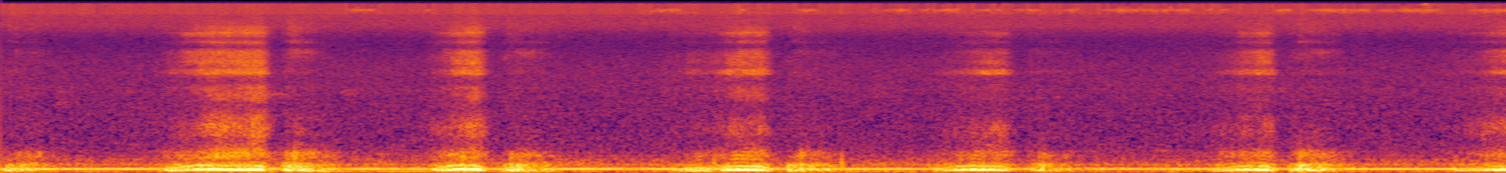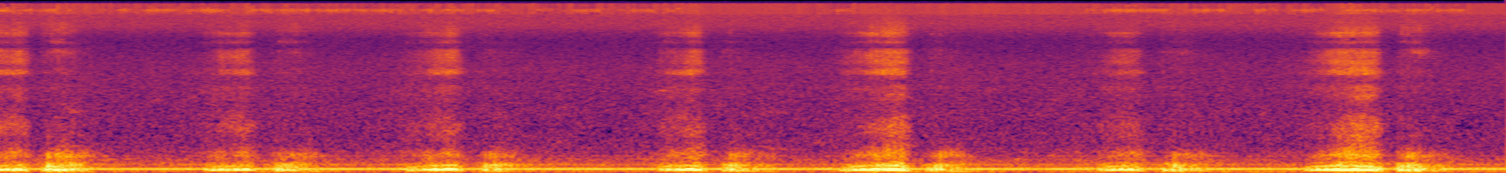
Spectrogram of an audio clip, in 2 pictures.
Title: Long coat cute german shepherd puppy snoring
